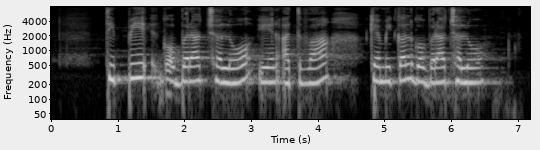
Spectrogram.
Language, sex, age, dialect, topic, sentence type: Kannada, female, 18-24, Dharwad Kannada, agriculture, question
